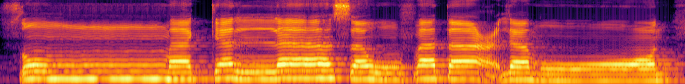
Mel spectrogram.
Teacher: ثم پہ غنہ کریں گے، یعنی کہ ناک میں آواز لے جائیں گے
